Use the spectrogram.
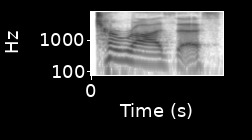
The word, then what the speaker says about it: Terrazas: it's not always easy it's terraza and if you know how to roll the tongue it's that last us Oh terrazas you know I I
